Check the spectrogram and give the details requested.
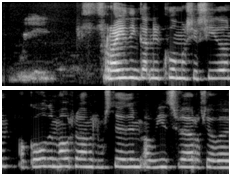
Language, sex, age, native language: Icelandic, male, 18-19, Icelandic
